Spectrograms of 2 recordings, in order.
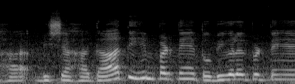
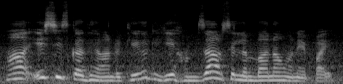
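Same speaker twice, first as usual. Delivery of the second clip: normal talking voice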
